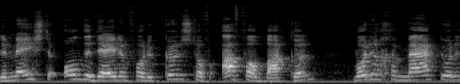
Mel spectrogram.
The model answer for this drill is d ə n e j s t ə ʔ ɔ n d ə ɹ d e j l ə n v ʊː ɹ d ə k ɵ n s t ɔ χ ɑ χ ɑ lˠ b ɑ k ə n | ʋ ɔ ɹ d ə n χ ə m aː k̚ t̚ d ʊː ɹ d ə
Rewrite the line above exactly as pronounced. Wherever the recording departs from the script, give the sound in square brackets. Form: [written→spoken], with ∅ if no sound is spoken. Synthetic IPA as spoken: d ə [n→m] e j s t ə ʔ ɔ n d ə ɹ d e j l ə n v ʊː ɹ d ə k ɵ n s t ɔ [χ→f] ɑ [χ→f] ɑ lˠ b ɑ k ə n | ʋ ɔ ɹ d ə n χ ə m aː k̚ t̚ d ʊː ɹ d ə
